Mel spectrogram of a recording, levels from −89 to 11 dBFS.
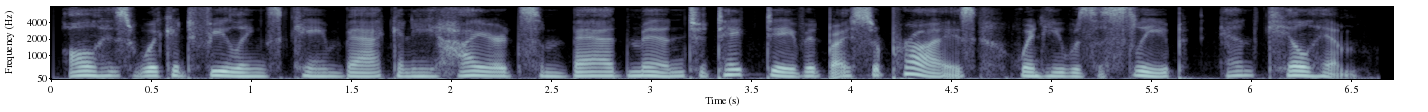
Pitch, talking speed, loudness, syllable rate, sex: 165 Hz, 215 wpm, -18 LUFS, 5.1 syllables/s, female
